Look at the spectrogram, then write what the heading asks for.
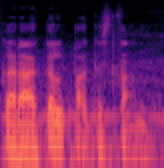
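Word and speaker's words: Karakalpakstan: Republic of कराकल पाकिस्तान, नॉट पाकिस्तान, कराकल पाकिस्तान। और जैसे पाकिस्तान की स्पेलिंग में आई आ जाता है, तो उस आई को हटाने के बाद पाकिस्तान बनता है, और यही इस एरिया का नाम है रिपब्लिक ऑफ कराकल पाकिस्तान।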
